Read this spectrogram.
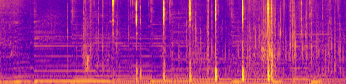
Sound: hammer thumping

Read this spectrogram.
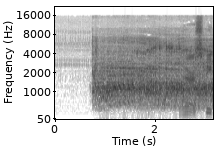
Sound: engine revving

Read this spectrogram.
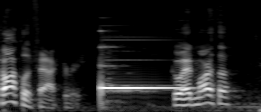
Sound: device dings

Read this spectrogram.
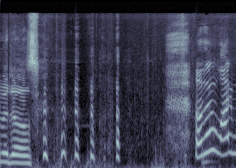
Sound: laughter

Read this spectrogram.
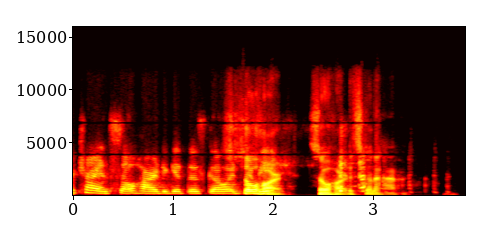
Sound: laughs

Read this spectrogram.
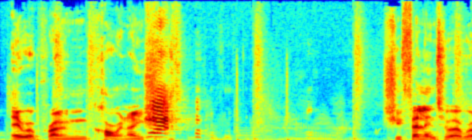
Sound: Napoleon sniggers

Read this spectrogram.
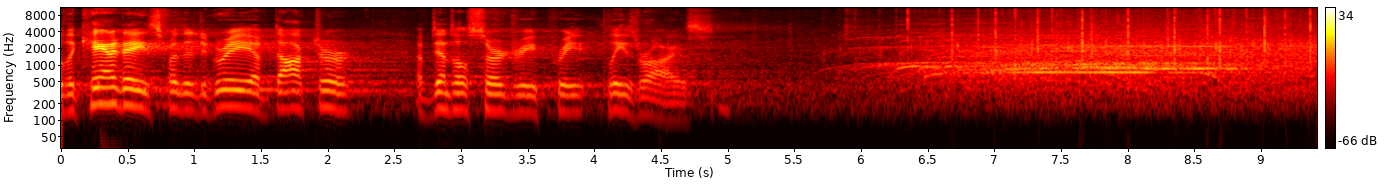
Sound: applause

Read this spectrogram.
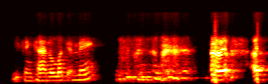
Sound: laughter

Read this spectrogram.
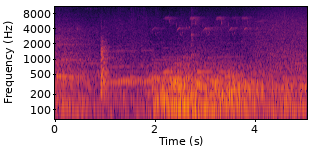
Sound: birds chirping

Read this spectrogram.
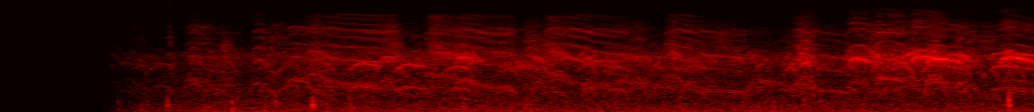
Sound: sound of birds

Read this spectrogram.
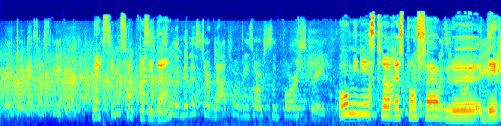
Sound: applause; cheers

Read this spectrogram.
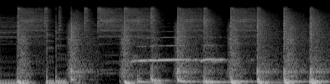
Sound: toot-Toot!

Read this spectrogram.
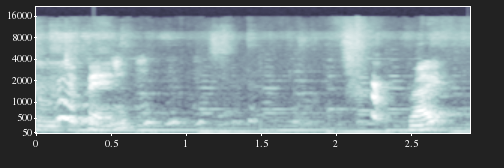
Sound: giggles

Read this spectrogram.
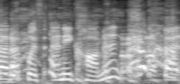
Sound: everyone laughing

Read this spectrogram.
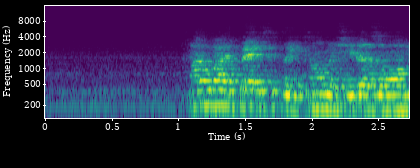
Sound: voiceover

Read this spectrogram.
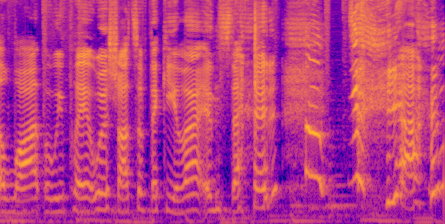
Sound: laughs

